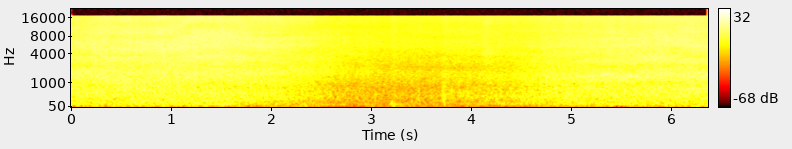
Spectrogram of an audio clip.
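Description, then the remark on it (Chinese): Loud, continuous roar of ocean surf, a broad hiss that swells, eases slightly in the middle, then builds back up as waves crash and wash in, with no voices present. “你们有听到这个浪声吗？这个浪还是很大声”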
